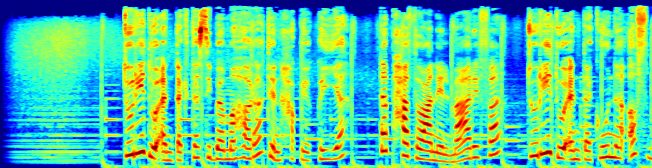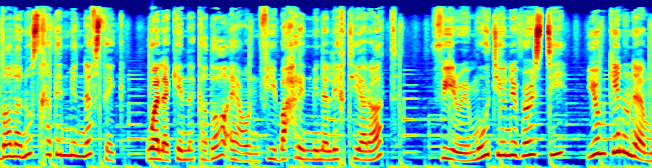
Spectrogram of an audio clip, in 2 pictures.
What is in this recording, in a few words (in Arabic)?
اعلان راديو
